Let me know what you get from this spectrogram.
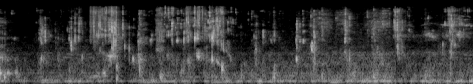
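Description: Close-miked wet chewing and mouth sounds of people eating seblak, soft noodles and meatballs in a spicy broth: a dense string of quick moist clicks.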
